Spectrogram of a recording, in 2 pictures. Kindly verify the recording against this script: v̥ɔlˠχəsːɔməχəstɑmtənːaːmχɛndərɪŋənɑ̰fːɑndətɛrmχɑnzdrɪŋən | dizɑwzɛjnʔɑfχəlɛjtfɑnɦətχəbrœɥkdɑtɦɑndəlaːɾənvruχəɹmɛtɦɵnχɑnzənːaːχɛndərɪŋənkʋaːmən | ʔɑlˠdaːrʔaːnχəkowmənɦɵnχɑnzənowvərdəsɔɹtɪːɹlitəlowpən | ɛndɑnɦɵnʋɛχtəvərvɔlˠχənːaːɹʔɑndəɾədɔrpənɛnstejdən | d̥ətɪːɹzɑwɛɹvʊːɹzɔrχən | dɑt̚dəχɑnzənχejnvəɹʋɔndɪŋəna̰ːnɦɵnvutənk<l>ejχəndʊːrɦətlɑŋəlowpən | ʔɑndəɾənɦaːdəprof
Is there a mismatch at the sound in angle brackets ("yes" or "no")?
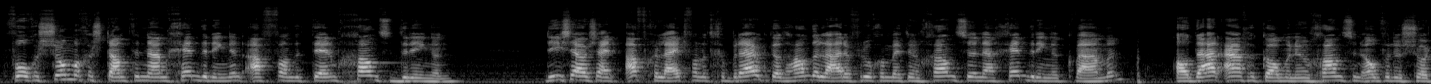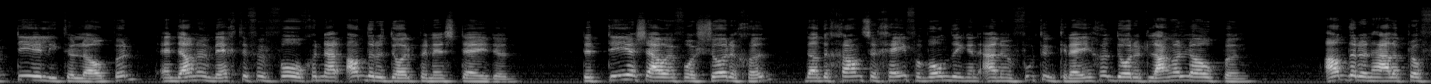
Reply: yes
